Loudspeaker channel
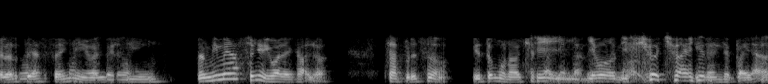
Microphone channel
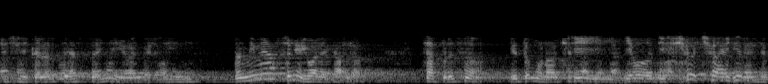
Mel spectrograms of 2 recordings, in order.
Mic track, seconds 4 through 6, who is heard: echo only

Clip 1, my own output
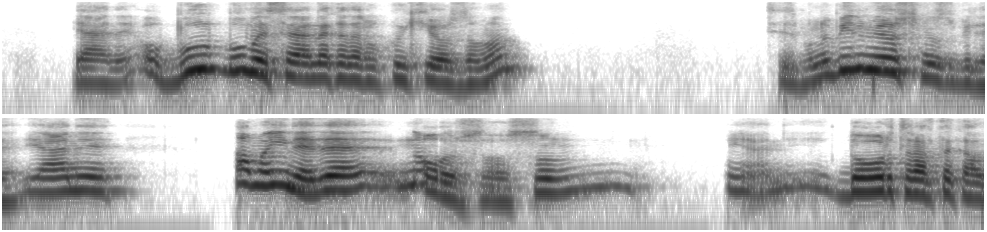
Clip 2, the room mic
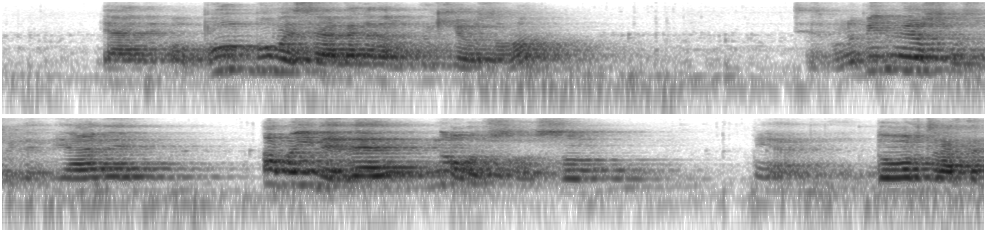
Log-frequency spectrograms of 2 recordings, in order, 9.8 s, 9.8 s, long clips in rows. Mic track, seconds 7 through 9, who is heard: echo only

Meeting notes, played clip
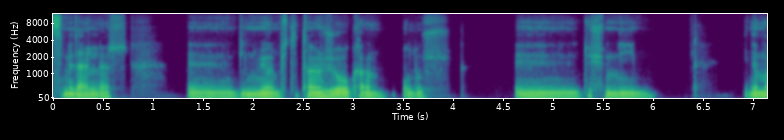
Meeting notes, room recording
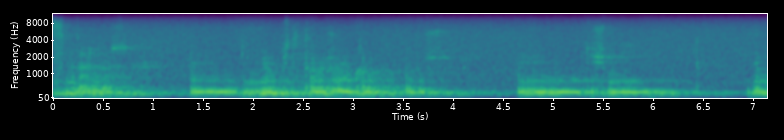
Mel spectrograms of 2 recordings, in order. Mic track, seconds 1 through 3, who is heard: echo only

